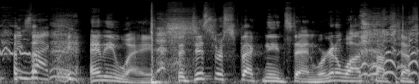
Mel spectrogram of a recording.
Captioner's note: laugh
